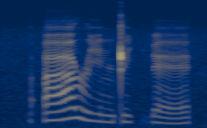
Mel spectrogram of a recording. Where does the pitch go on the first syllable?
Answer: rising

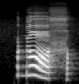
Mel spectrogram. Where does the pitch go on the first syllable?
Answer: falling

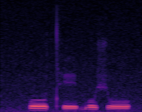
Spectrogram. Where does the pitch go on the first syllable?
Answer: high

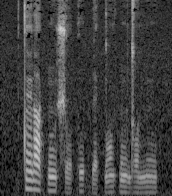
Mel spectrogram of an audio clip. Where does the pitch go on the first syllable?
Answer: high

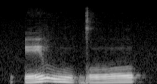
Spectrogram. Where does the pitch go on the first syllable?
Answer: rising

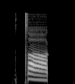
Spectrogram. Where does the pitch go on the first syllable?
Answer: low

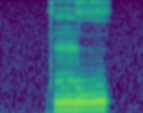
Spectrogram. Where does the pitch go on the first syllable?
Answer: high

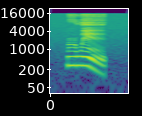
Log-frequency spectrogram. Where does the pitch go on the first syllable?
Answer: falling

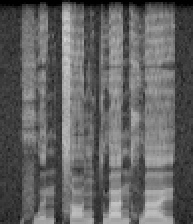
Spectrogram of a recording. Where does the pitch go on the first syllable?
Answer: rising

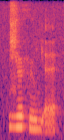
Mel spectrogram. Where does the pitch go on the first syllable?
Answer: high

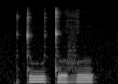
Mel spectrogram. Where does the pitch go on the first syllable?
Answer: high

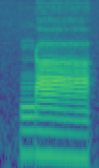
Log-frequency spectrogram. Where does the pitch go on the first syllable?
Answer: low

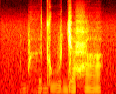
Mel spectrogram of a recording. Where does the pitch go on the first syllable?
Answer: low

